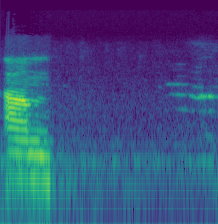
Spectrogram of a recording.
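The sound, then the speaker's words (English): A cat meows once at feeding time, a loud, clear, drawn-out cry, followed by quiet low rustling and faint background sounds. “That's my cat. You probably can hear. It's food time.”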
